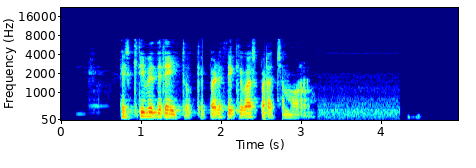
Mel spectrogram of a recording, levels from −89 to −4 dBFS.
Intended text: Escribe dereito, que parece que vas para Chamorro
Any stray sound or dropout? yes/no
no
